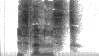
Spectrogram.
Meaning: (noun) Islamist
- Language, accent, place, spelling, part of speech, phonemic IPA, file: French, France, Lyon, islamiste, noun / adjective, /i.sla.mist/, LL-Q150 (fra)-islamiste.wav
